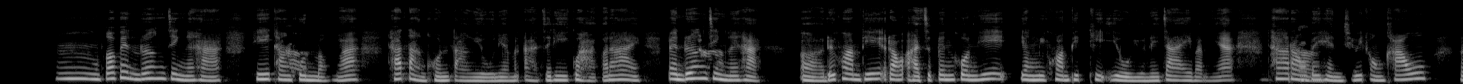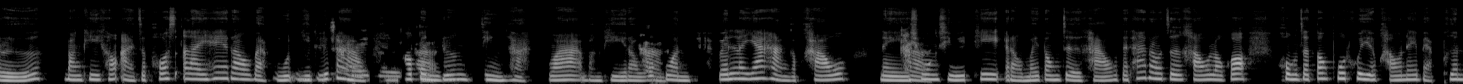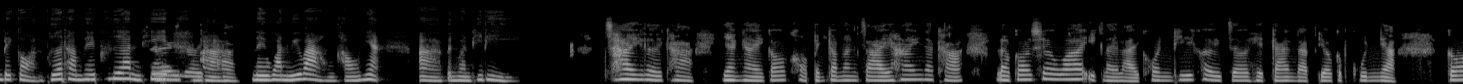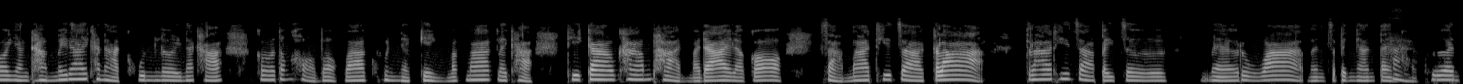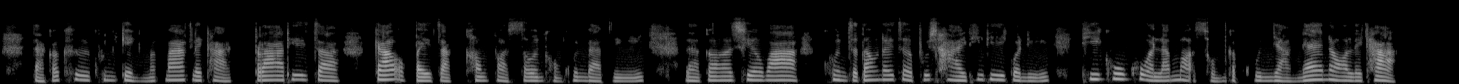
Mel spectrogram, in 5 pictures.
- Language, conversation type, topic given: Thai, advice, อยากเป็นเพื่อนกับแฟนเก่า แต่ยังทำใจไม่ได้ ควรทำอย่างไร?
- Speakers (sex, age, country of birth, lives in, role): female, 25-29, Thailand, Thailand, user; female, 35-39, Thailand, Thailand, advisor
- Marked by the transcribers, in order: other background noise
